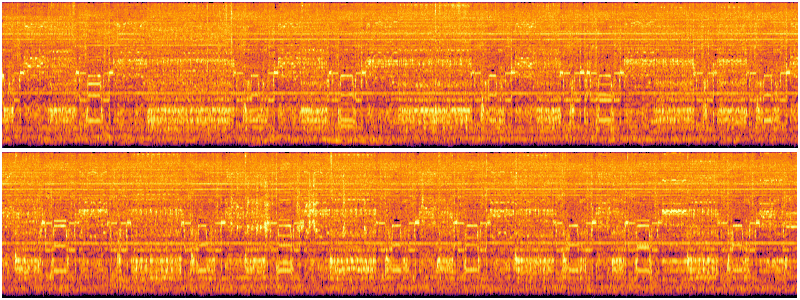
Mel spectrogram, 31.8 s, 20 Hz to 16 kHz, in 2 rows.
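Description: Large-format DIY 3D printer working: its NEMA 23 stepper motors whine in short runs of a second or two, each at a different pitch as the print head changes direction and speed. A steady high tone runs underneath.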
